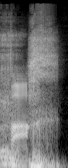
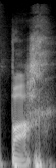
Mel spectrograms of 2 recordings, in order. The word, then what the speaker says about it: Bach: I play Bach.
